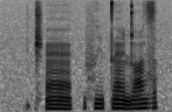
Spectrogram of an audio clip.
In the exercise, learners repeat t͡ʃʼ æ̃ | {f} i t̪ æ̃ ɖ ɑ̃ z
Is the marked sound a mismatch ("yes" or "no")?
no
